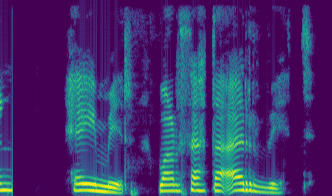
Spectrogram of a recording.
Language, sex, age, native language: Icelandic, male, 8, Icelandic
